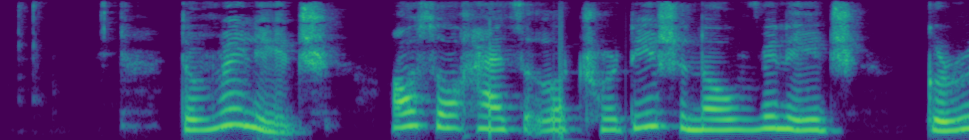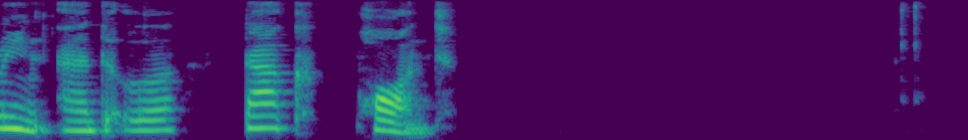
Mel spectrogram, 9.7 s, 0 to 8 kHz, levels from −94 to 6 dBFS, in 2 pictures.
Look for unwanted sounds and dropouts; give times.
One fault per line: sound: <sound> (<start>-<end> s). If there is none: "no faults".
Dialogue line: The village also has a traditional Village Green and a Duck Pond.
no faults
